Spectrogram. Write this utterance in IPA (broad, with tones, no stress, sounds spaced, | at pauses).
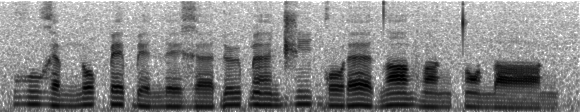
ɣ u˧ ɣ ɛ˨ m n o˧ k͡p e˧ ɓ e˨ n e˨ ɣ ɛ˨ ɗ ɨ˦ ɓ ɛ̃˦ d͡ʒ i˦ ɡ o˧ ɾ ɛ˦˨ d ã˦ v ã˨ ŋ t ɔ̃˨ n aː˨ ŋ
